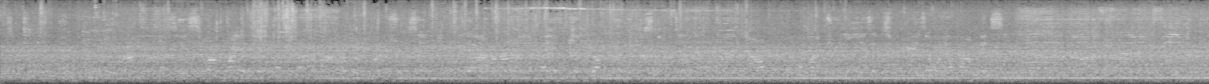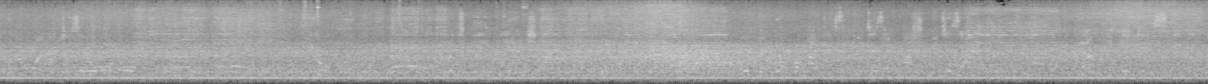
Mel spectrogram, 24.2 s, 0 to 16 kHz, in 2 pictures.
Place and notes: Airport City, Accra, Ghana - In a taxi
This was recorded using a Sony PCM M-10 while in traffic near the Accra Airport. I changed the mic sensitivity halfway through, so edited the audio a little post-recording to make it even. Towards the end you can hear a announcement from the Ministry of Health cautioning listeners about Ebola. First time aporee map poster.
27 August 2014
